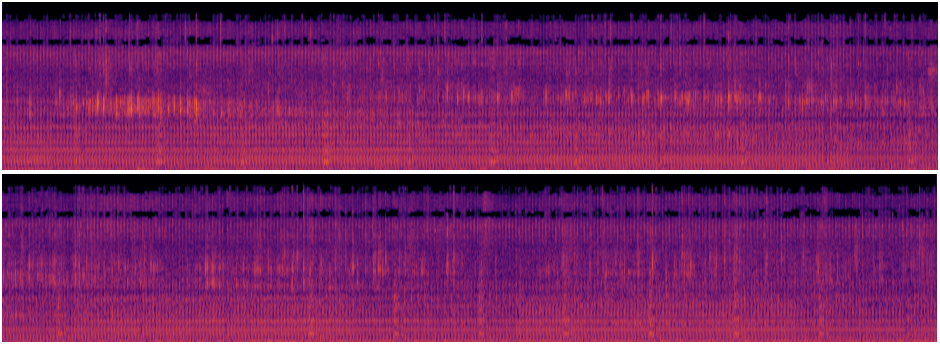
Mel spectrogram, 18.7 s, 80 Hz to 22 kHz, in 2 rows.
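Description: Jura A1 espresso machine's pump running with a steady hum while it brews an espresso, coffee trickling from the spout into a porcelain cup.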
